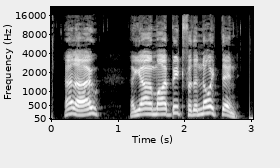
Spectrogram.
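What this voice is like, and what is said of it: Birmingham English accent. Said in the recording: “in that sexy English accent that I later discovered wasn't remotely sexy if you're from England and familiar with Birmingham”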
